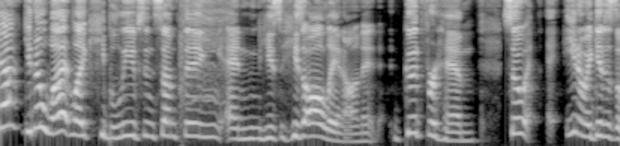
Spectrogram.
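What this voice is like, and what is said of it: Usual voice. Nothing is said of it.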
